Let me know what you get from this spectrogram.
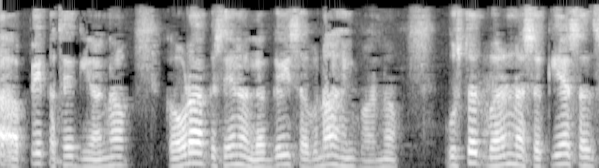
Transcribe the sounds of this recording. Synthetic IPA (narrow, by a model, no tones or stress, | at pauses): aɐpːekɐt̪ʰeːɡjaːnaːkɐwɽaːkɪseːnãlɐɡːɐisɐbnaːɦĩbʱaːnaː | ʊst̪ət̪̚bɐɾənːɐsɐkijasɐd̪s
